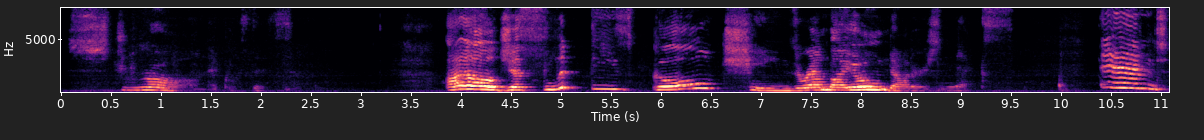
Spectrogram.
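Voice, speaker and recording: A greedy storybook giant acted out by a woman for a puppet show, hungry and gloating. He draws his words out very slowly and theatrically. The voice sounds a little way off from the microphone. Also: high voice, far from the mic, heavily acted. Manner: slow, gloating, drawn-out delivery. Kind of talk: children's puppet show folk tale.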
